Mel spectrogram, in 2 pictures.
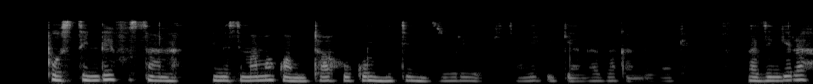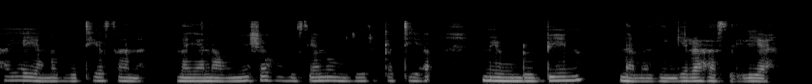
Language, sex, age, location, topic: Swahili, female, 25-35, Nakuru, education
